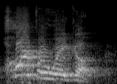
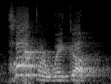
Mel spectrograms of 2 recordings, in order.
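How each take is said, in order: First: Very high, very loud yell; louder wake-up yell. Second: Loud, raised-pitch shout; shouted wake-up call. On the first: Manager trying harder to wake a drunken colleague, full yell. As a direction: escalate to a full-blast acted holler. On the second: Manager slapping a passed-out colleague awake, first shout. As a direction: yell to rouse someone passed out. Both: Retold or imitated.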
